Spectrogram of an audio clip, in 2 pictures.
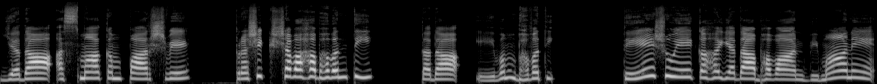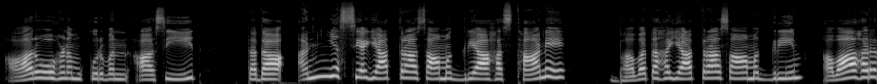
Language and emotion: Sanskrit, disgusted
